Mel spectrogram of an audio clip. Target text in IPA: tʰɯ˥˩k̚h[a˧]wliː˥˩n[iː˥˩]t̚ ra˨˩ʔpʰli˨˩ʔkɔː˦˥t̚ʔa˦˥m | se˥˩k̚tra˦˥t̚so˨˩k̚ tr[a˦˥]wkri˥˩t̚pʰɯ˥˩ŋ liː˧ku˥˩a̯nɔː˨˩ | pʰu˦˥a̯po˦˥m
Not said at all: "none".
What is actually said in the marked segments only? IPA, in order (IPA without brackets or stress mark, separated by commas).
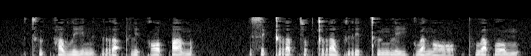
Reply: a˧, i˥˩, a˦˥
